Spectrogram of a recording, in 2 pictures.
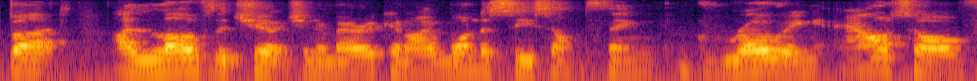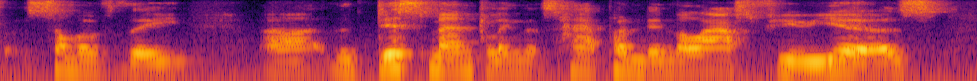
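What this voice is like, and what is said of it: Non-American foreign accent. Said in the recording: “you can tell from my accent, I'm an outsider to this”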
